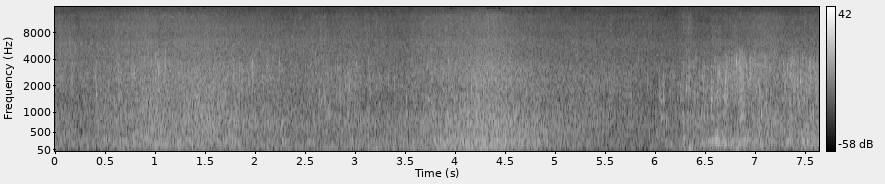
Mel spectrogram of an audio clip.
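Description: Choppy waves slap against kayak hulls.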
